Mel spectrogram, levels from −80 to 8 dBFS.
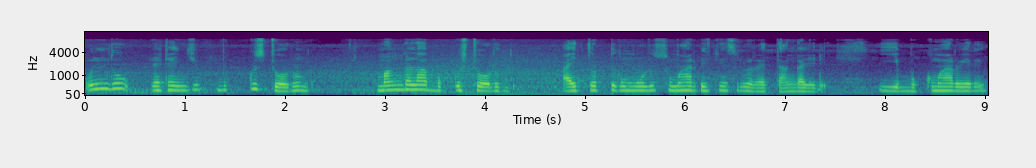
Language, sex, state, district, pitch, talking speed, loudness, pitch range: Tulu, male, Karnataka, Dakshina Kannada, 175 Hz, 125 wpm, -18 LUFS, 155-185 Hz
